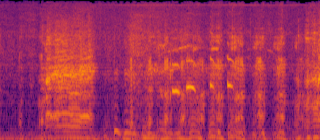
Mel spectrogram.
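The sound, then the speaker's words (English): Sheep bleat loudly: one long quavering cry, then a run of shaky, wavering bleats overlapping one another, as if several animals are calling at once. “Sheep don't do it for me.”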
